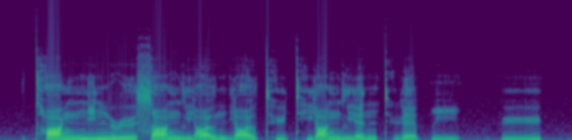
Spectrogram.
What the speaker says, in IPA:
t̪ʰ ɑ˥˩ ŋ n̪ i˥ n ɻ ɻ̩˥˩ s ɑ˥ ŋ l j ɑ˧˥ ʊ̯ n̪ j ɑ˨˩ ʊ̯ t̪ʰ y˥ t̪ʰ j ɑ˥ ŋ l j ɛ˧˥ n t̪ʰ ɥ ɛ˨˩ p i˥˩ | p y˨˩˦

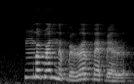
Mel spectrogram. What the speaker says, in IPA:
ŋ͡m a˦ ɳ ɜ˦ n̪ ə˧ ɓ ə˨ ɭ ɜ˦ p ɛ˧ ɓ ɛ˨ ɭ

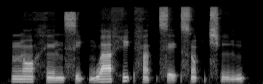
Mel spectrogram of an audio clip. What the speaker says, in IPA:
n̪ ɔ̃˦ h ẽ˧ n s i˨ ʔ m w a˦ h i˦ ʔ h ã˨ t̚ s e˨ ʔ s ɔ̃˦ k̚ t͡ɕʰ ĩ˨˦ ŋ

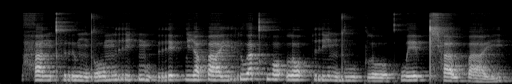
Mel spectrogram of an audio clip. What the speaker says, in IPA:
h a˧ n kʰ r ɯ˨˩ ŋ d oː˦˥ m r i˦˥ t̚ m u˨˩ ʔ r e˥˩ k̚ l i˦˥ a̯ p aː˦˥ j r u˥˩ a̯ kʰ w ɔ˥˩ ʔ l ɔ˥˩ ʔ p r i˧ n d uː˨˩ k l oː˩˦ kʰ w eː˥˩ p̚ t͡ɕʰ a˧ w p a˩˦ j

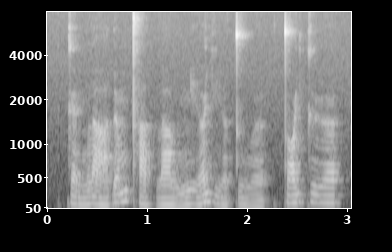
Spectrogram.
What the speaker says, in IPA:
k ɛ˨˩˨ ŋ l aː˨˩˨ ɗ ə˧˥ m t̪ʰ a˨˩ t̚ l a˨˩ w ɲ i˨˩˦ ə̯ j i˨˩˨ ə̯ t̪ u˨˩ ə̯ | t̪ ɔ˧˥ j k ɨ˧ ə̯

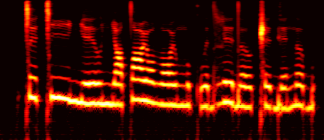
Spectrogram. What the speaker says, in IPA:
ǀ ɪ˦˨ ǀ iː˦˨ ɲ eː˨ ʊ̯ ɲ e˨ tˤ øː˦˨ ðˤ øː˨ ŋʷ ɪ˨ kʷʼ ɪː˨ d ɮ ɪː˦˨ d əː˨ ʊ̯ ǁ ɪ˨ ɡ e˨ n ə˦˨ b

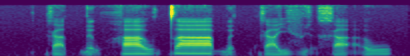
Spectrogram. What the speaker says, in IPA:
k a˨˩ t̚ ɗ ə̰˧˨ w h aː˧ w t̪ aː˧ ɓ ə˨˩ t̚ k a˨˦ j v ḭ˧˨ ə̯ x a̰˧˥ w

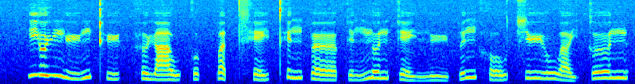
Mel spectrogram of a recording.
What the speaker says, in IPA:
j ɵ˥ ɥ ŋ yː˨˥ ŋ kʰ yː˨˥ k̚ h ɵ˨ ɥ aː˨ w k ʊ˧ k̚ p ɐ˧ t̚ t͡sʰ e˨˥ j t̪ʰ ɪ˥ ŋ p œː˨ k ɪ˨˥ ŋ n̪ ɵ˥ n k e˨˩ j n̪ yː˨˩ p ɪ˥ ŋ h o˨˥ w t͡s yː˧ w ɐ˨˩ j k ɵ˥ n

